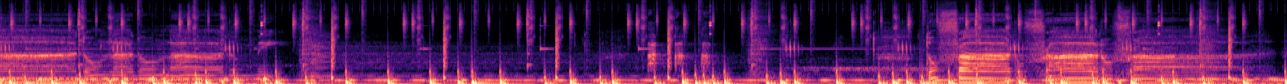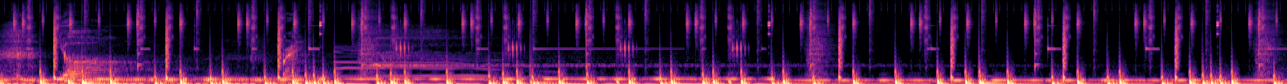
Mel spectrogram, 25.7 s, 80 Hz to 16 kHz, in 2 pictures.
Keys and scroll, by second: 0.1 Return, 2.1 ctrl+t, 3.6 Up, 3.7 Up, 3.9 Up, 4.1 Left, 4.6 Return, 10.0 ctrl+g, 11.2-12.7 typing, 16.0 ctrl+t, 19.4 ctrl+z, 19.7 Return, 20.8 ctrl+t, 24.8 Return.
